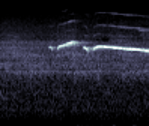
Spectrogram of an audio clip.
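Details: Blue-winged minla giving a thin, high, drawn-out whistle that starts after a short pause, wavers slightly, then holds steady and slowly falls in pitch. The background is quiet and clean.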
